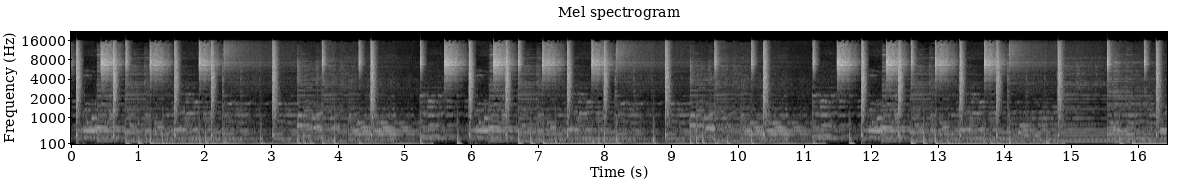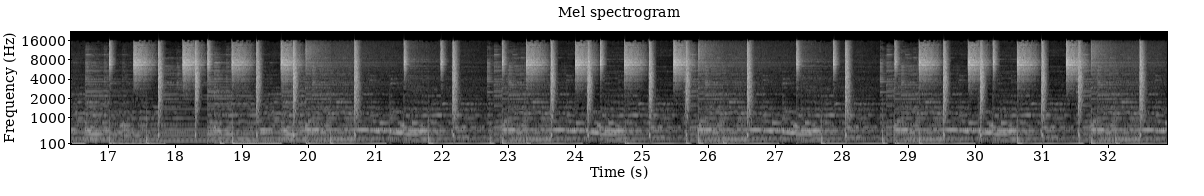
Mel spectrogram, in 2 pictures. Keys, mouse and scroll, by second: 0.0 ctrl+click, 2.3-3.0 ctrl+scroll up 1, 4.6 space, 4.8 ctrl+click, 12.8 scroll up 1, 13.0 space, 13.1 ctrl+click, 14.5 scroll, 14.8 space, 14.8 ctrl+click, 15.9 ctrl+scroll down 1, 15.9-16.2 scroll up 1, 16.6 scroll down 1, 18.4 scroll down 1, 19.7 shift+click, 22.6 ctrl+z, 23.2 ctrl+space, 23.3 ctrl+click, 23.5 ctrl+space, 24.8 shift+click, 25.4 shift+click.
